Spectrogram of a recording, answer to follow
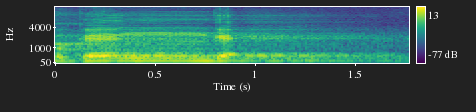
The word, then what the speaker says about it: begengge: Kalau di Surabaya namanya begengge, membacanya harus pakai ikhfa, begengge.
